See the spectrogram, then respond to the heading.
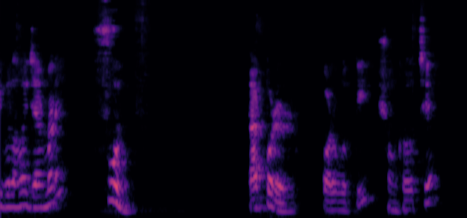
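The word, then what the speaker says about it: fünf: তারপরে হচ্ছে ফুন, ফুন, খেয়াল করেন এখানে একটা উমলাউট আছে। আমরা ফার্স্ট ক্লাসে দেখেছিলাম যে উমলাউট থাকলে ঠোঁটটা একদম গোল হয়ে যাবে সম্পূর্ণ।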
